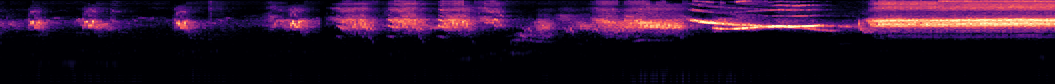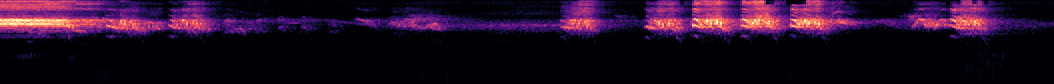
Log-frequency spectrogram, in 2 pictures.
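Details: Sparrows chirping near their nest in a rural village; quick clusters of bright chirps, a short whistled slide, then a sustained harsh chatter before the rapid chirping resumes.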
